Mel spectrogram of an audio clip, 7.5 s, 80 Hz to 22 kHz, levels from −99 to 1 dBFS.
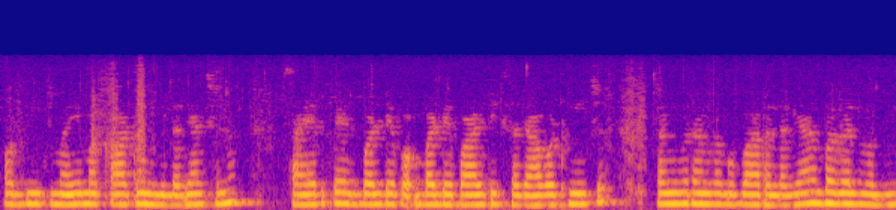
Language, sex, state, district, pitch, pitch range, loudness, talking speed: Garhwali, female, Uttarakhand, Tehri Garhwal, 195 Hz, 185-200 Hz, -15 LUFS, 190 wpm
